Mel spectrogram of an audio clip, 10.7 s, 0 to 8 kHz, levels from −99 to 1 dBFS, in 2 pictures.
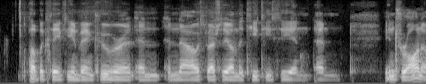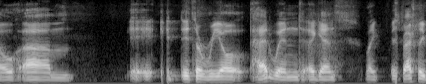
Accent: American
